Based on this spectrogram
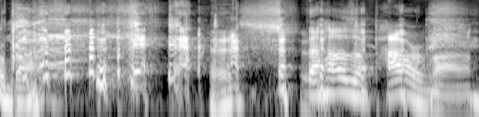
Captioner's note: laughing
